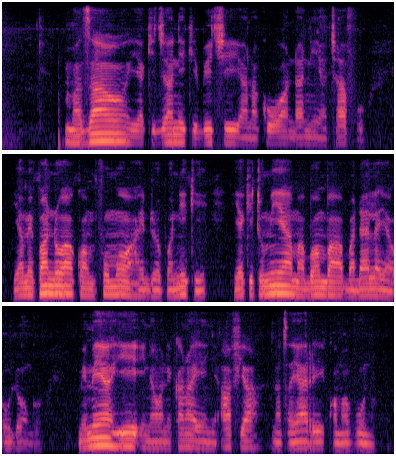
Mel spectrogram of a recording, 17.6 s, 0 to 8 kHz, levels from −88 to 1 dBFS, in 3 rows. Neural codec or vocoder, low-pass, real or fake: vocoder, 44.1 kHz, 128 mel bands every 256 samples, BigVGAN v2; 7.2 kHz; fake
